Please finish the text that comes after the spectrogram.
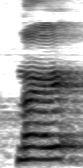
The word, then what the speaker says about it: murder: Actually, this D is like the flat T, which is like the short Spanish R.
